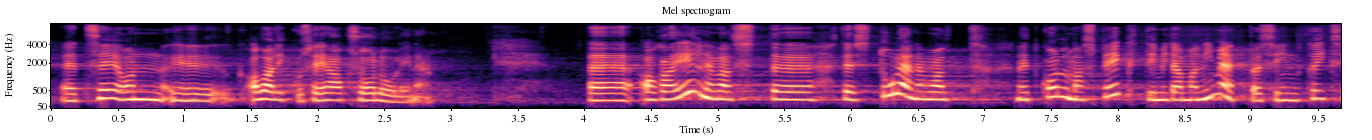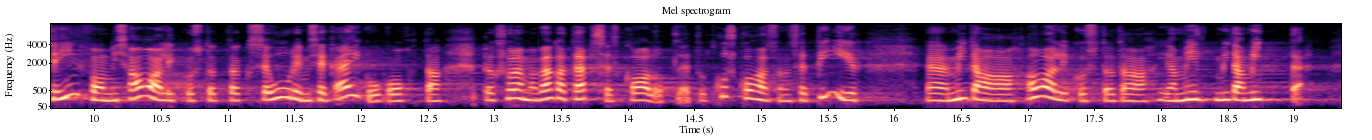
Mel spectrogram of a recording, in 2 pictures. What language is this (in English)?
Estonian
